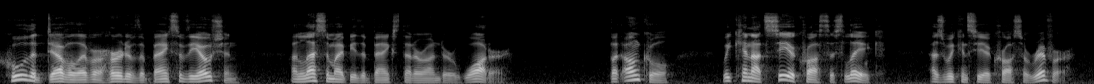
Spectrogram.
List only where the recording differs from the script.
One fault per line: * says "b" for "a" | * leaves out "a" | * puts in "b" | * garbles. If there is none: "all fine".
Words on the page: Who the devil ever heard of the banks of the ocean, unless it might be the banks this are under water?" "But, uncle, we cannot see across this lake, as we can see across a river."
* says "that" for "this"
